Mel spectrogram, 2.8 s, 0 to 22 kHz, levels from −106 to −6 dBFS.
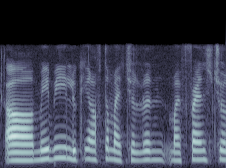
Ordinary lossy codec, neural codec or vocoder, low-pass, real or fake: AAC, 48 kbps; none; 7.2 kHz; real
